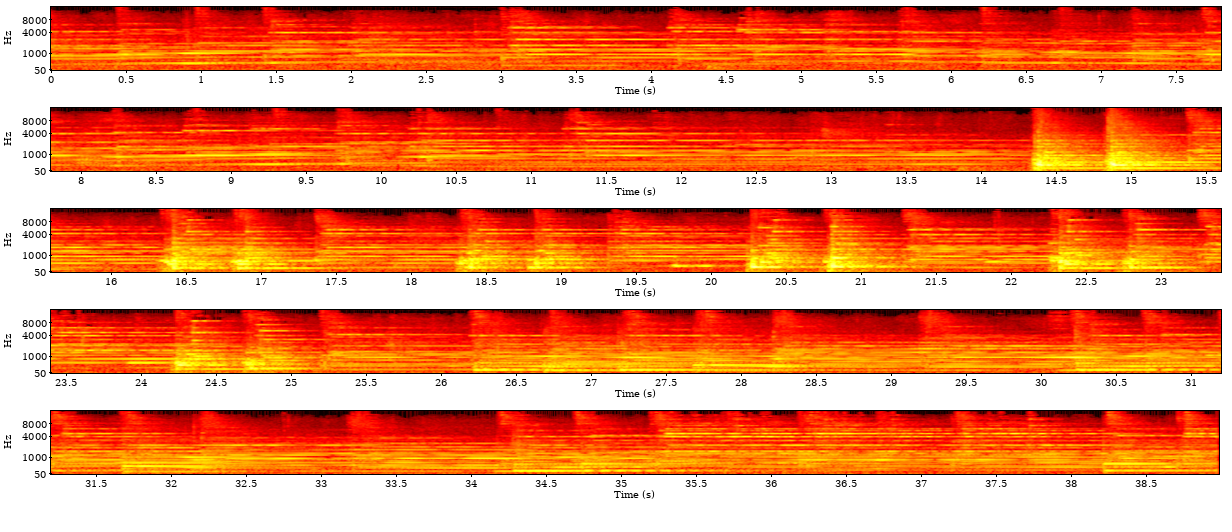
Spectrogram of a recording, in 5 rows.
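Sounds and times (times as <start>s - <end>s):
handbells ringing: 0.0s - 38.9s.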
